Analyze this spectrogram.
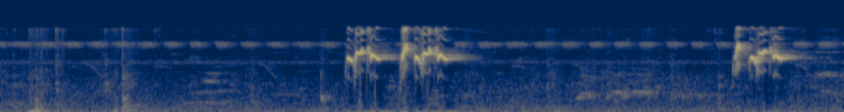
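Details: Sooty-headed bulbul in fighting mode, used to lure other bulbuls: short loud bubbly phrases of two or three notes, bursts around four and seven seconds, over a steady high insect-like whine and faint background thumps.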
